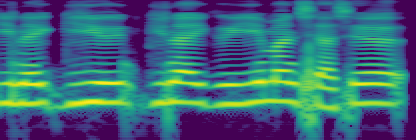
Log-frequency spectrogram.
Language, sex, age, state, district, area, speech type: Bodo, female, 45-60, Assam, Baksa, rural, spontaneous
